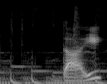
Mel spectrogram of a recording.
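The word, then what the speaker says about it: 大: Ani wa, este se lee dai, que es grande.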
